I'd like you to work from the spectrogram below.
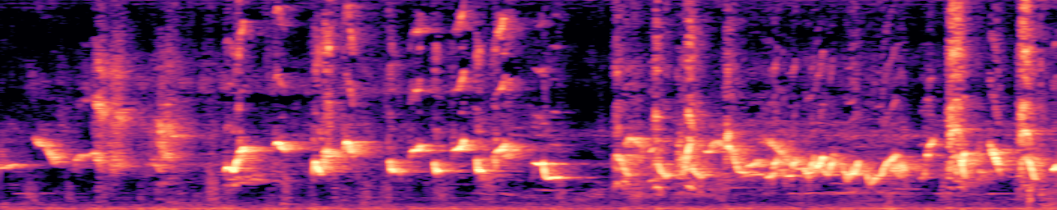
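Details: Green leafbird pouring out rapid song that sets other birds singing; clipped whistled notes in a loose series, a short pause, then a denser run of warbled, wavering phrases.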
